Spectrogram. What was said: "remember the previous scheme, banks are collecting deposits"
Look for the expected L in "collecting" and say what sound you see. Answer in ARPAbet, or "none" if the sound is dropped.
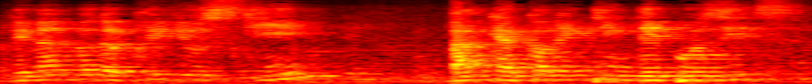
N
